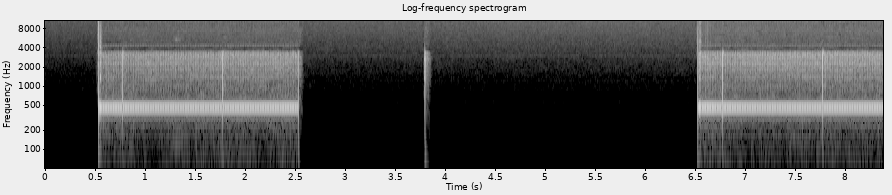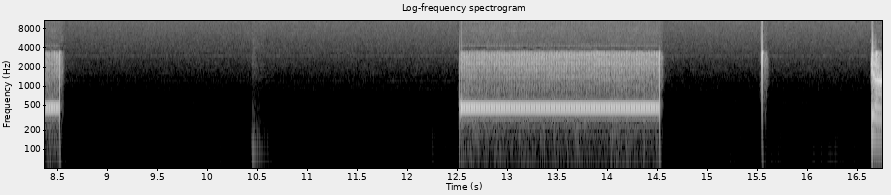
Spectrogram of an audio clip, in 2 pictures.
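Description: Outgoing telephone call ringing, three long two-second ring tones evenly spaced about six seconds apart with near silence between them and a few faint clicks.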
